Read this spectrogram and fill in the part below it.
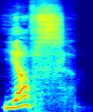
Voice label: "jafs", hemsedalsmaalet

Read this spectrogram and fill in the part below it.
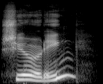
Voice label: "sjøling", hemsedalsmaalet, tale

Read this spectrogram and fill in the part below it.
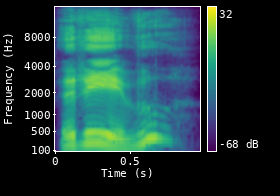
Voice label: "revu", Hemsedal

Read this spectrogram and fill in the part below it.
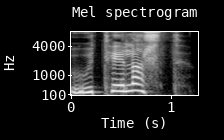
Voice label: "utelas", hemsedalsmaalet tale

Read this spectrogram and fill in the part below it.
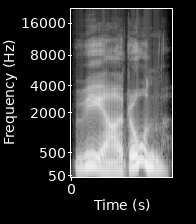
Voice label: "vearon", hemsedalsmaalet tale

